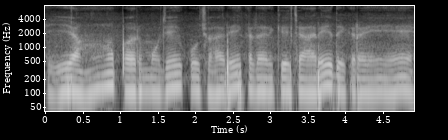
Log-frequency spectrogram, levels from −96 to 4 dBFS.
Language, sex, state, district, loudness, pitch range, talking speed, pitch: Hindi, male, Madhya Pradesh, Katni, -24 LUFS, 105-115 Hz, 135 wpm, 110 Hz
